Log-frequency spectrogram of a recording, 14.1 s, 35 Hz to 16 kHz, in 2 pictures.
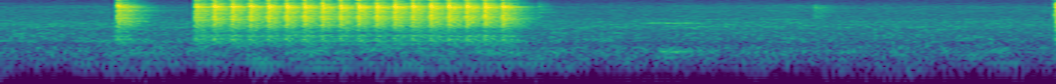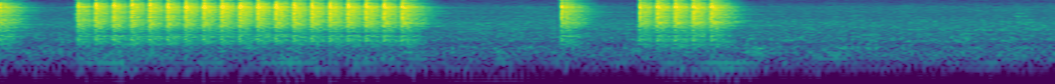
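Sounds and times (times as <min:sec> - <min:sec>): rapid mechanical rattling: 0:00.8 - 0:03.6, 0:07.0 - 0:10.0, 0:10.8 - 0:12.0.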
